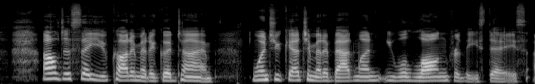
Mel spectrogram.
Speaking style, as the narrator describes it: I laugh

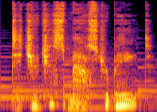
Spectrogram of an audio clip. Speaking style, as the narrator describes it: He whispered

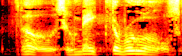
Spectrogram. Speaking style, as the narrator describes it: growled Pushkin

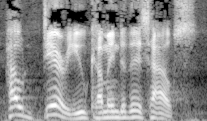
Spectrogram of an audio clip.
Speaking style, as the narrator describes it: Anne bristles, declaring crossly

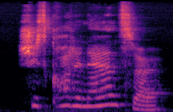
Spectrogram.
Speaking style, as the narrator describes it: said Ron excitedly

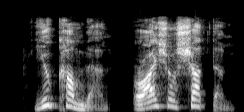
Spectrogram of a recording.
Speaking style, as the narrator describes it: said Nycteris

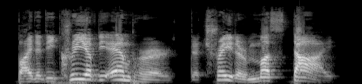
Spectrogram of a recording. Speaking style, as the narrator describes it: Li Bu shouted

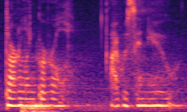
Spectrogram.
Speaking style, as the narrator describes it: Ever so gently, I heard his voice

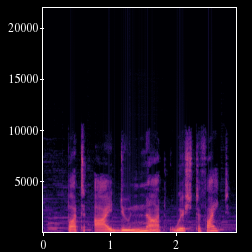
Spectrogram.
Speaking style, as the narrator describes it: declared Ozma firmly

